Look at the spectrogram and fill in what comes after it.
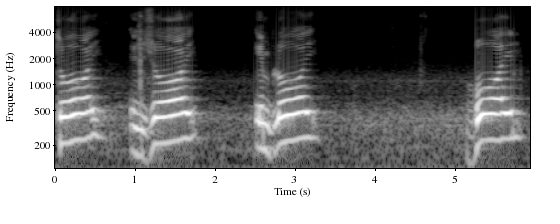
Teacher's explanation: the glide begins with a tongue position that is for o and moves in the direction of e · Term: closing diphthong oi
